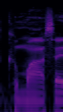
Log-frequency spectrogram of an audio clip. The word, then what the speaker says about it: Koomasae: Because for those that know me, my name is Koomase. That's my birth name, but it's spelled differently.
